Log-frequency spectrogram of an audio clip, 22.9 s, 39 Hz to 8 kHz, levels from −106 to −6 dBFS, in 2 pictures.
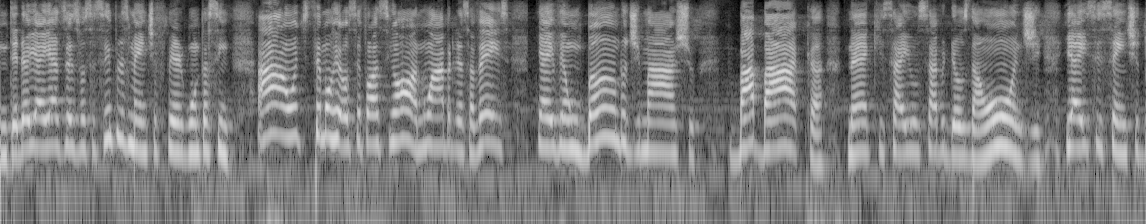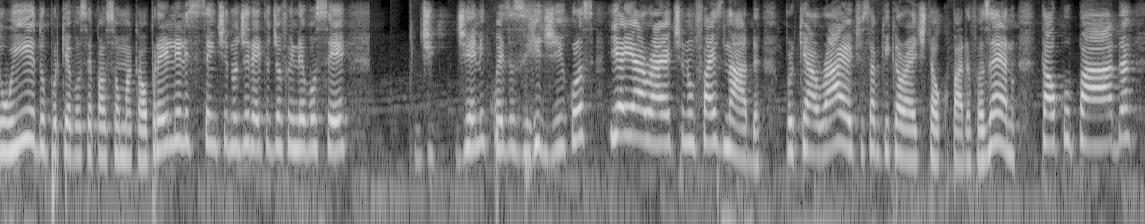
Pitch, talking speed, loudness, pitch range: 235 Hz, 215 wpm, -26 LUFS, 215-260 Hz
